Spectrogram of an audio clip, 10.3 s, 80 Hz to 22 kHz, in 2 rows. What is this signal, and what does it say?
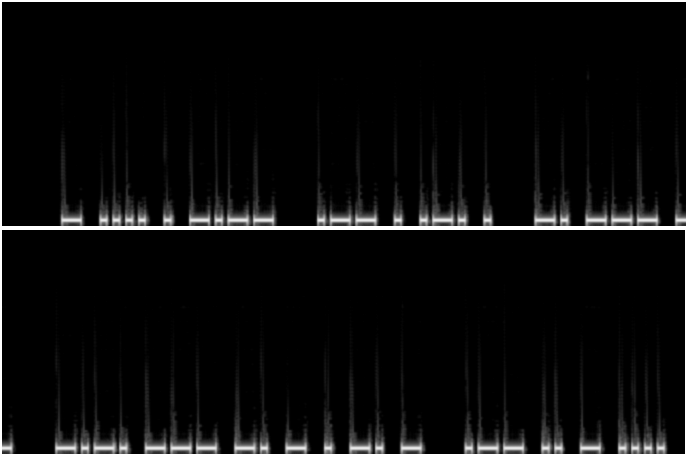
Morse code, heard as a keyed tone, about 25 wpm, 700 Hz. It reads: THEY WERE NOT CONTENT WITH
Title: Sentences from Top 1000 Words - Review Part 6 - 25wpm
